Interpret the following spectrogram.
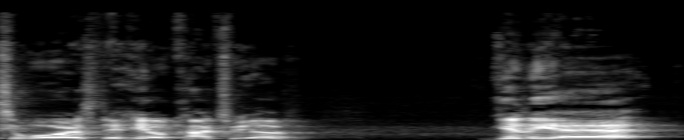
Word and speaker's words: Gilead: the Hill Country of Gilead some pronounced it could lead east of the Jordan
